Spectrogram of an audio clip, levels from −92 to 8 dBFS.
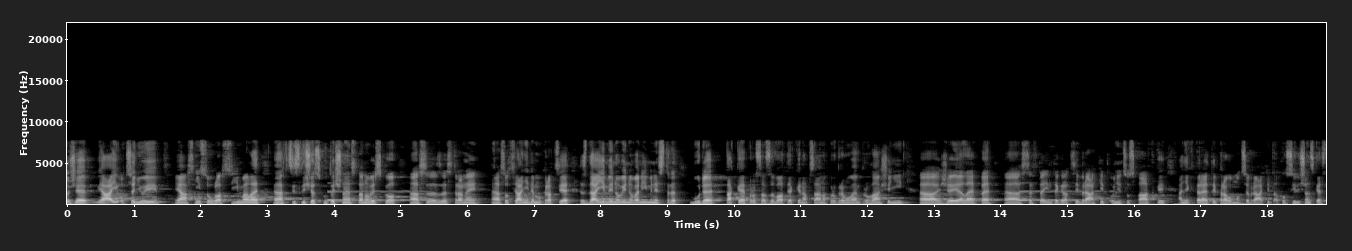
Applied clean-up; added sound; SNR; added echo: classical method log-MMSE.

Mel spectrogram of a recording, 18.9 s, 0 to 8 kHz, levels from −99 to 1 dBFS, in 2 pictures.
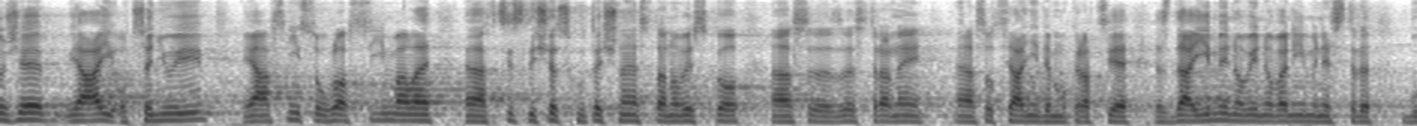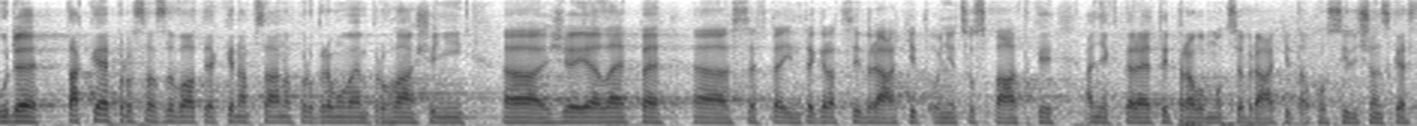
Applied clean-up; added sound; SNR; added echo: none; none; none; none.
